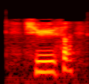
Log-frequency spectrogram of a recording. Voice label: "sufer", Alsace; vin; propre

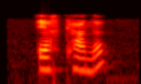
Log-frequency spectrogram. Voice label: "erkenne", Bas Rhin; vin; percevoir

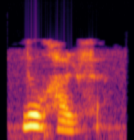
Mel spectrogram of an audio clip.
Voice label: "noochhelfe", alsace

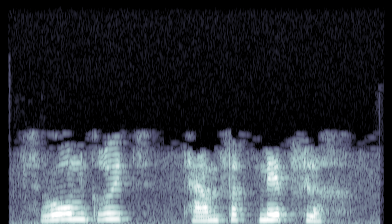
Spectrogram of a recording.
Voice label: "wurmkrut", alsace

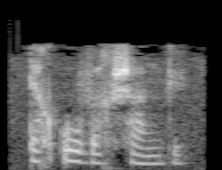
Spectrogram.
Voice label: "owerschankel", Bas Rhin; medecine; cuisse

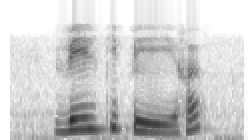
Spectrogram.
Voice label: "weldi beere", Bas Rhin; vin; baies sauvages

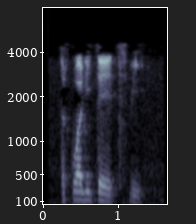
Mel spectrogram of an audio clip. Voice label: "qualitatswi", alsace

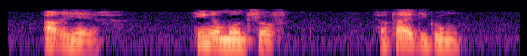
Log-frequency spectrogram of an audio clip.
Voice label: "arriere", Alsace

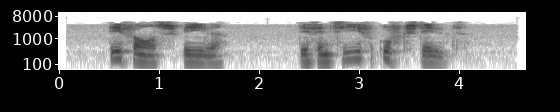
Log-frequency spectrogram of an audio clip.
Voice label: "defens", Alsace

